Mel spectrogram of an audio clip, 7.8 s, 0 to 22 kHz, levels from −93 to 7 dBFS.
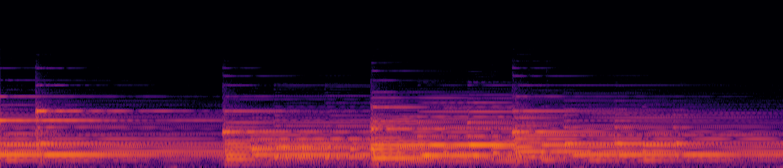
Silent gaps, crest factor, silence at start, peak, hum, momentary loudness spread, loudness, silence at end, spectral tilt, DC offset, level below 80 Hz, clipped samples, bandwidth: none; 14 dB; 0 s; -16 dBFS; none; 11 LU; -31 LUFS; 0 s; -11 dB/octave; under 0.1%; -62 dBFS; under 0.1%; 5.2 kHz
